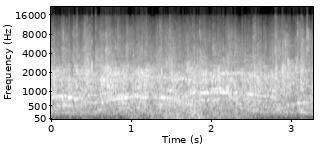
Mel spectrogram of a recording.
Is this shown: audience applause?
yes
